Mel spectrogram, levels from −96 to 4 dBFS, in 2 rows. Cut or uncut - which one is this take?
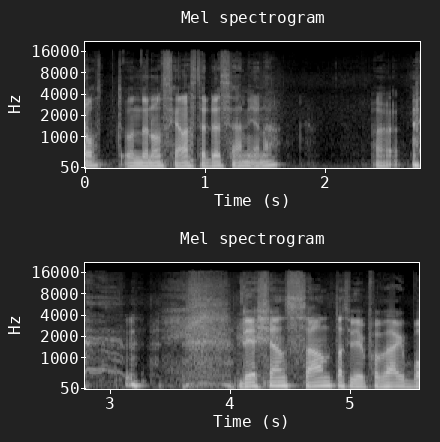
uncut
